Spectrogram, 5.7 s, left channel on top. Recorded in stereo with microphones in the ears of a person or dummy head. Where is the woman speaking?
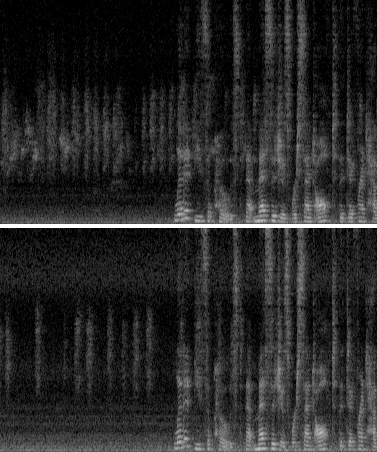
20° right (ahead or behind), 0.5 m.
